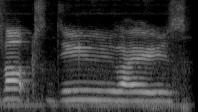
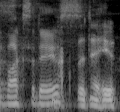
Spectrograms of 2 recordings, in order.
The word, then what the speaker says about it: VoxEdit: You did the Vox Duos quest. Yeah, VoxEdit.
